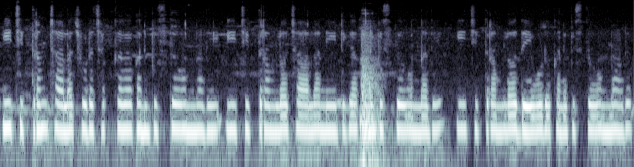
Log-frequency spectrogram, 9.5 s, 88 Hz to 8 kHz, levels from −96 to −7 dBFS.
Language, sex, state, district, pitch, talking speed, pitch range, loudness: Telugu, female, Andhra Pradesh, Sri Satya Sai, 235 Hz, 120 wpm, 230-240 Hz, -16 LUFS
